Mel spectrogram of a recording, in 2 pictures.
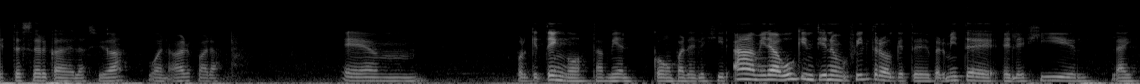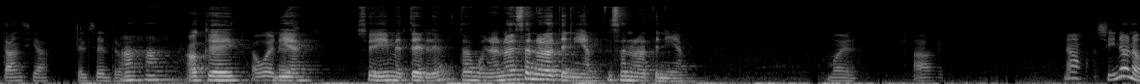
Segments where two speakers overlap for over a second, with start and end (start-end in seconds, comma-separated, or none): none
